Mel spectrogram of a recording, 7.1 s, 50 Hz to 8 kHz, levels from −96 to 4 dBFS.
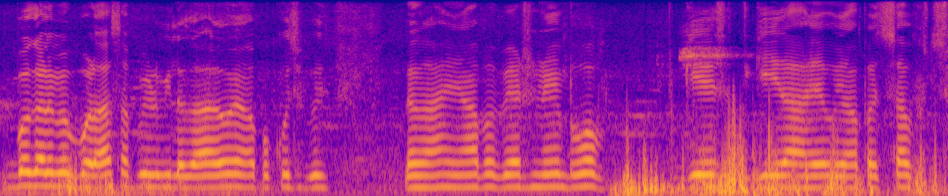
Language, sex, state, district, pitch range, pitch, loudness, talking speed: Hindi, male, Chhattisgarh, Rajnandgaon, 180-190 Hz, 185 Hz, -20 LUFS, 235 wpm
